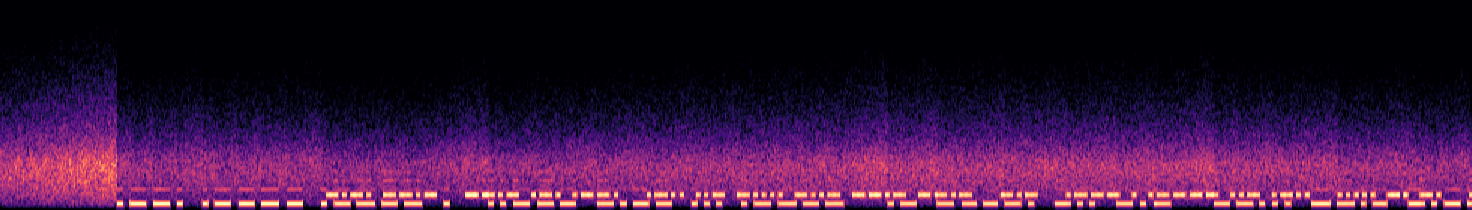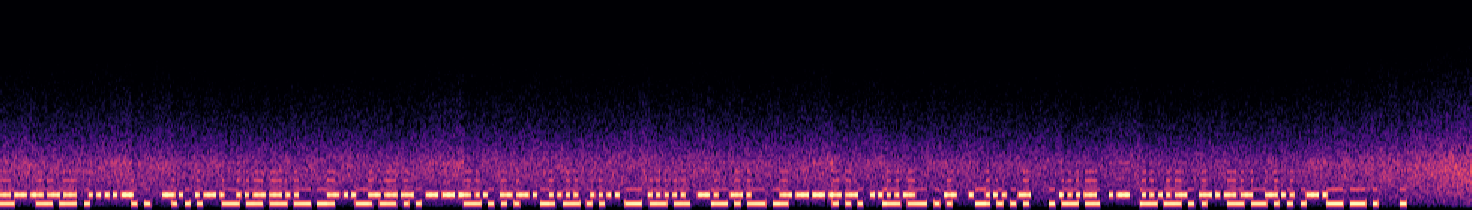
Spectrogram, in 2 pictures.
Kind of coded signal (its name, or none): Morse code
